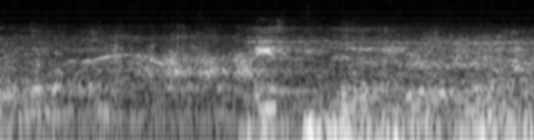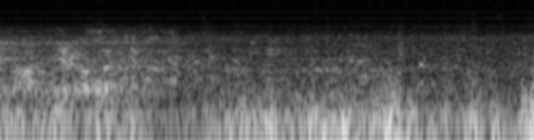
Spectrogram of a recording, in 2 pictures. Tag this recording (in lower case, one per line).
speech
pets
animal
dog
